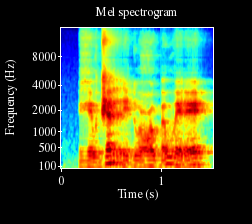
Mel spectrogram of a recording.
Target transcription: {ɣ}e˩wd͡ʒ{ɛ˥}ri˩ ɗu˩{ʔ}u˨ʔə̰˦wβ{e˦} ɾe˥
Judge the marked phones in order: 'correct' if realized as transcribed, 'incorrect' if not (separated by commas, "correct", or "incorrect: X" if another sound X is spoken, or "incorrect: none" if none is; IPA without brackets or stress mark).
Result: correct, correct, incorrect: ʕ, incorrect: e˩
